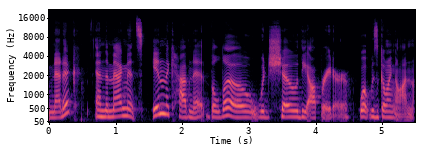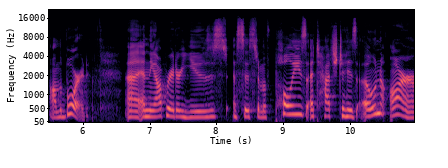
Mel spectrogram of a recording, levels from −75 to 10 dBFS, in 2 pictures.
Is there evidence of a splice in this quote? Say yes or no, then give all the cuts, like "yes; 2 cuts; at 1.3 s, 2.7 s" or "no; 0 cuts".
no; 0 cuts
